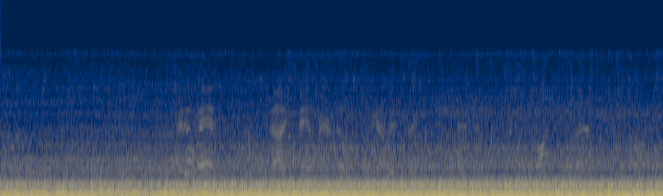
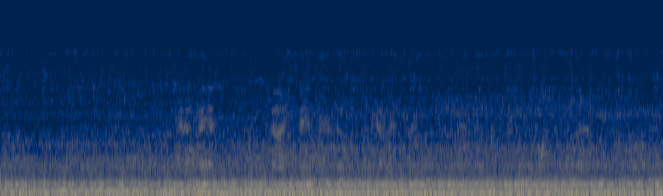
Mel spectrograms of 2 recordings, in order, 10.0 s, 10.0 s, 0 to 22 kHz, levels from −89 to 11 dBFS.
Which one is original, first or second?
first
